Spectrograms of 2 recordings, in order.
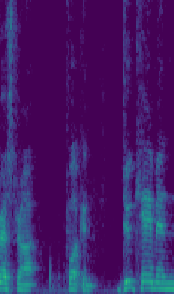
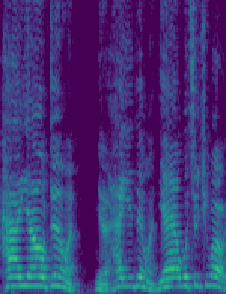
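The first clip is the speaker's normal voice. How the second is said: heavy Southern drawl, laid on strong, pitched up; 6 semitones higher than usual. Retelling how a young restaurant worker greeted customers, imitating a strong southern drawl. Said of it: "just like strong drawl".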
